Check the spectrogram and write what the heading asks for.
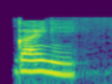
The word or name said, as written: gyne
